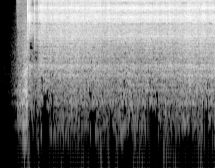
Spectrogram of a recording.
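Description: Logo-intro sound effect: a sharp click about half a second in, then a steady, high crackling hiss, like a shower of sparks.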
